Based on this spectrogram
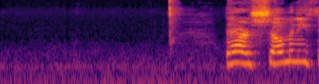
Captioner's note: frustrating wand tapping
